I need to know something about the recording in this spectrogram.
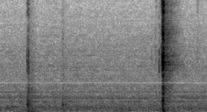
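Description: A wooden-handled rubber stamp pressed down onto a passport page on a tabletop: a faint tap, then one sharp click about a second and a half in.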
